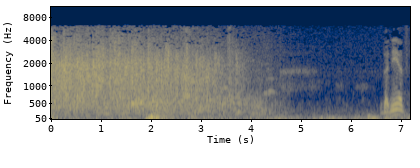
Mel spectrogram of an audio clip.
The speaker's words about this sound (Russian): Вы видите, вон там, он, приветствуем Таганрог. Я даже не знал, что они существуют. Аплодисменты в зале.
